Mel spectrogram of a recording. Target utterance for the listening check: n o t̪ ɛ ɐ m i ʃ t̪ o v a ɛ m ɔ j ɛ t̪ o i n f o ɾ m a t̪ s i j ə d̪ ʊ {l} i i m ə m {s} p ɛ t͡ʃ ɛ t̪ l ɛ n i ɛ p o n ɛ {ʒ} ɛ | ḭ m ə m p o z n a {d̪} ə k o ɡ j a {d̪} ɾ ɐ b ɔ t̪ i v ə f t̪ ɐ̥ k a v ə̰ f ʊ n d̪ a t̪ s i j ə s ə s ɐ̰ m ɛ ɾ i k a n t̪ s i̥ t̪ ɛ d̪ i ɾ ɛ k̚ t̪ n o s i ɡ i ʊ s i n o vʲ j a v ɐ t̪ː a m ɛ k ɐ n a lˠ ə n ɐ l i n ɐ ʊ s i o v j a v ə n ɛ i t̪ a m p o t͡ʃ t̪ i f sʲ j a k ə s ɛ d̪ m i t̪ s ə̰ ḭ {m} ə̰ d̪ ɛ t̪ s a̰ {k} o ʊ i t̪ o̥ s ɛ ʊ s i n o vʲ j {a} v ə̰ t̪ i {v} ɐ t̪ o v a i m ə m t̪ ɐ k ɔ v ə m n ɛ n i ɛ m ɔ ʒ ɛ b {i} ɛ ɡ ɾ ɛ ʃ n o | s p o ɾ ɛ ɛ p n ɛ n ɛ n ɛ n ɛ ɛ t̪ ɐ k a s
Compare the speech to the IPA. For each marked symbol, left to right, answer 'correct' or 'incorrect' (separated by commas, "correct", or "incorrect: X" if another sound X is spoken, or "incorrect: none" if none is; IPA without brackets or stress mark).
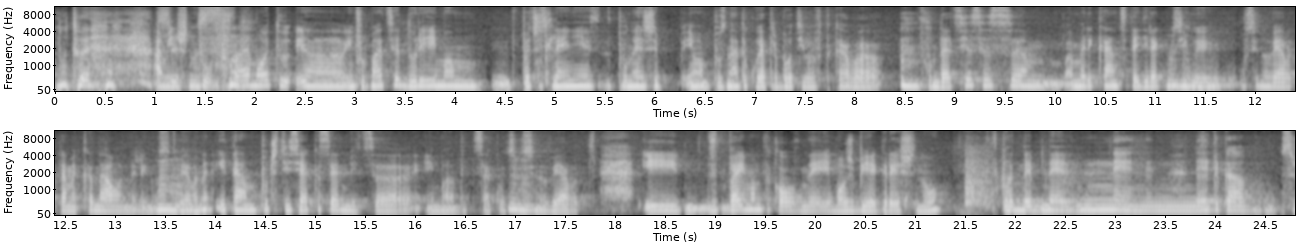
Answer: incorrect: ɾ, incorrect: f, correct, incorrect: t̪, incorrect: t̪, correct, correct, correct, incorrect: z, correct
